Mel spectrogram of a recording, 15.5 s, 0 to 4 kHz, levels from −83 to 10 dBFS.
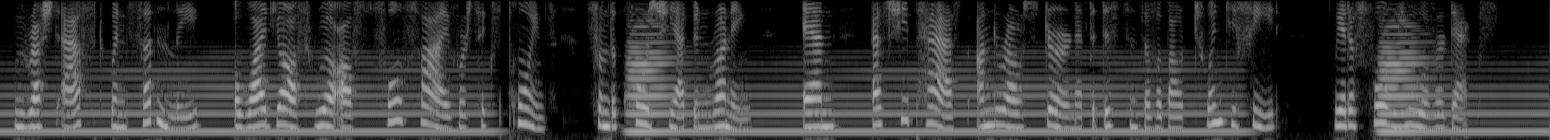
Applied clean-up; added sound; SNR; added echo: none; Wind instrument, woodwind instrument; 6 dB; none.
